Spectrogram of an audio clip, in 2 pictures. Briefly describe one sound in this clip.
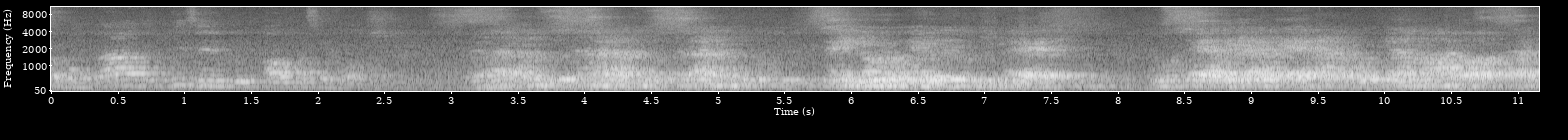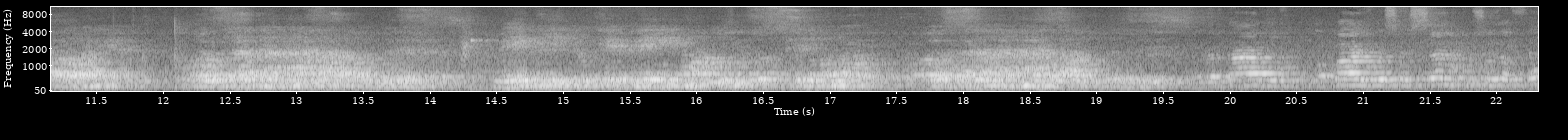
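A man sings and chants in a slightly echoing room.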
